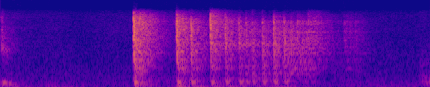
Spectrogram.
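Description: A six-sided die tossed onto a table, a sharp first impact followed by a quick rattling series of smaller bounces and clatters that fade out within about a second, close and clear with no talking.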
